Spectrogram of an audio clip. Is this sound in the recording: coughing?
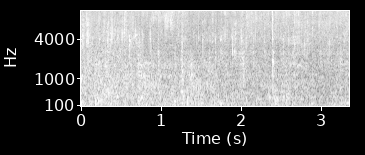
no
